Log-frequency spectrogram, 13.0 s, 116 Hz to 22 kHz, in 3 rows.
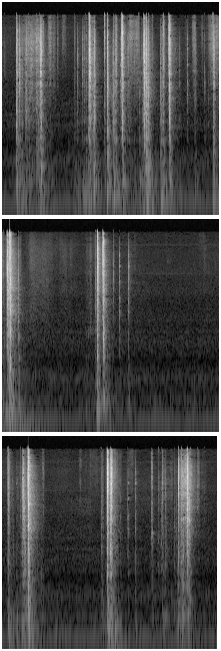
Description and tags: noises made inserting / ejecting a mini-cassette into a deck. Shure WL183 into Fel preamp and Edirtol R09 recorder
cassette, machine, mechanical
